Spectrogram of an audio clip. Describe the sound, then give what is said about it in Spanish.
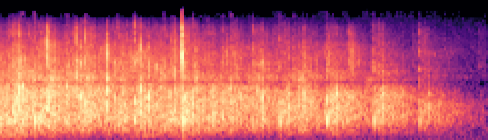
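An audience at a church service claps together at the preacher's call to applaud louder, a steady, dense patter of many hands, holding fairly even before tapering off toward the end. No one speaks over it. “Alguien tiene que aplaudir más fuerte.”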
